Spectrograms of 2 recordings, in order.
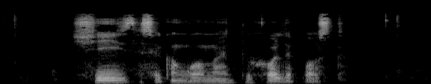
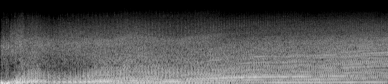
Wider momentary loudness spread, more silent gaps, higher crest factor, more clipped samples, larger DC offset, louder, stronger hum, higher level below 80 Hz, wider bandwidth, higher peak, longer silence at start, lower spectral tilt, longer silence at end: first, 18 LU vs 2 LU; neither; first, 24 dB vs 14 dB; neither; neither; second, -25 LUFS vs -17 LUFS; neither; second, -58 dBFS vs -24 dBFS; about the same, 11.5 kHz vs 12.5 kHz; second, -6 dBFS vs -2 dBFS; first, 0.75 s vs 0 s; second, -2 dB/octave vs -6.5 dB/octave; first, 0.45 s vs 0 s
